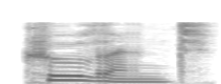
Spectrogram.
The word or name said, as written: coolant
